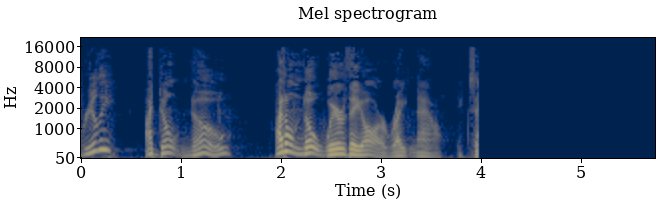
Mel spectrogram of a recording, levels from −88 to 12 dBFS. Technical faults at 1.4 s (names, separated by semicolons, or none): none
